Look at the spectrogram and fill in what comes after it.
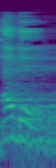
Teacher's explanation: Dal ini makhrajnya di mana? Ujung lidah dengan pangkal gigi seri atas. Pangkalnya tempat tumbuh giginya. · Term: qalqalah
